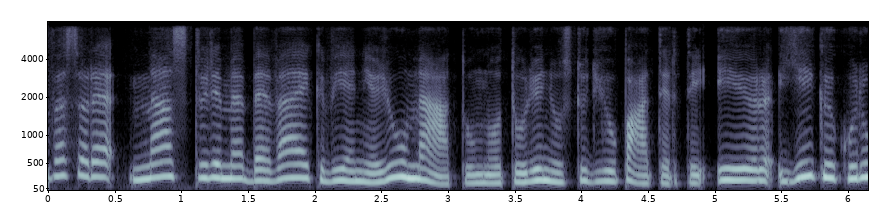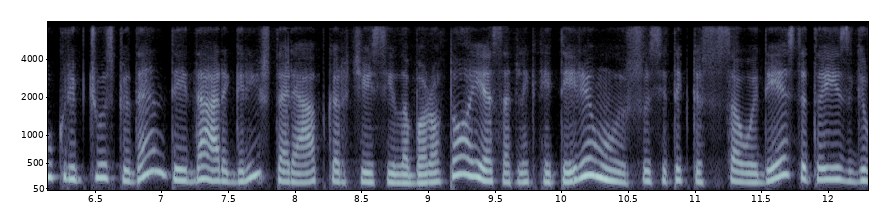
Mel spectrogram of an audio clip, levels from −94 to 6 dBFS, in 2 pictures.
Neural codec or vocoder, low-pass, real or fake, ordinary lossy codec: codec, 24 kHz, 0.5 kbps, DualCodec; 7.2 kHz; fake; AAC, 48 kbps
